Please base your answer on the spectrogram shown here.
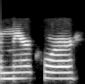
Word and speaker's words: AmeriCorps: That's a joke, but please use the right pronunciation. AmeriCorps, it is not AmeriCorps or AmeriCorp.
